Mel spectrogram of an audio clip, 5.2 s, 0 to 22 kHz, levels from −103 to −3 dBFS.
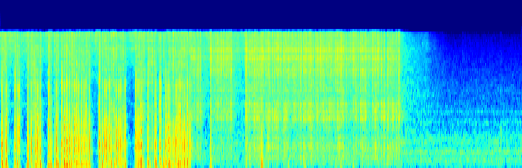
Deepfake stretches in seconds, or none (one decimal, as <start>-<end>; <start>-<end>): none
